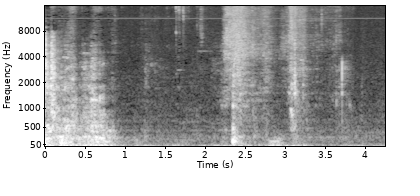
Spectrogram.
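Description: Faint soft rustle of grated apple being dropped into a glass bowl of shredded cabbage and carrot about two seconds in, followed by a few light ticks.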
